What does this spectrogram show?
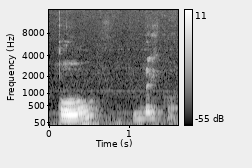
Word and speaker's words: público: Eu pego essa palavra e faço uma separação silábica dela. Público. Ok? Então, ó. Última, penúltima, antepenúltima sílaba tônica.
